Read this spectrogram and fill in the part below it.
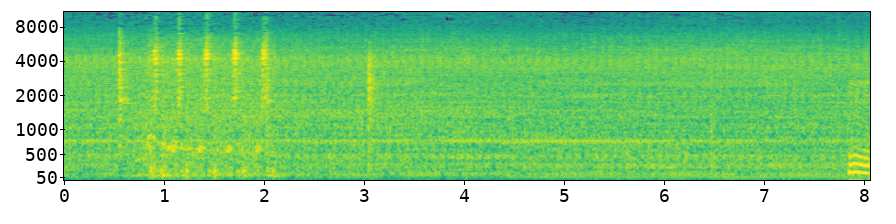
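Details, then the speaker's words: Abandoned Invacar with a 493 engine, first start attempt in 14 years, jump-started from an 847cc car: a run of sharp irregular pops spitting back through the carb while cranking, then it dies. Owner suspects ignition timing; the distributor won't move. "Well, 847cc is trying to start 493, but we're not getting there. Keeps on backfiring through the carb, so I think a timing tweak might be necessary."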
